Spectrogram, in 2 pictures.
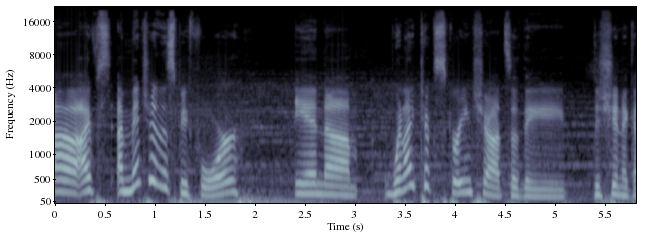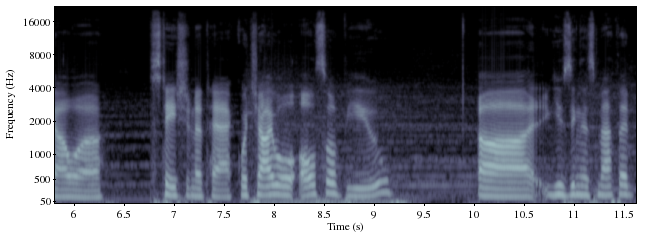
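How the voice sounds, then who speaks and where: Casual gameplay commentator, mid-pitched and bright, informal think-aloud delivery, music underneath. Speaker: video creator.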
